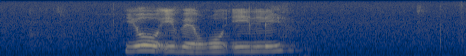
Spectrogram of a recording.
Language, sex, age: Northern Sotho, female, 19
